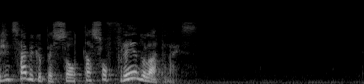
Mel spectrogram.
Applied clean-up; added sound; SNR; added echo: none; none; none; none.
